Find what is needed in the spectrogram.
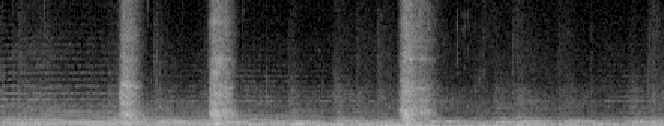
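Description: A man blowing sharply three times to clear loose sand from a footprint in rock, each blow a short breathy puff, over background music with sustained notes.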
